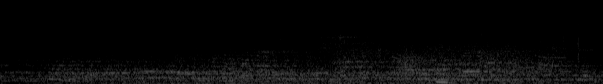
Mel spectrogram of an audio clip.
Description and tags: atrio serralves
Sound of the atrium in an exposition.
This recording was made with a zoon H2 and a binaural microphone in Fundação de Serralves on Oporto
binaural, exposition, Field-recording, public-space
